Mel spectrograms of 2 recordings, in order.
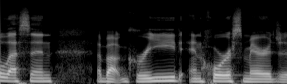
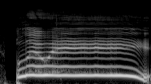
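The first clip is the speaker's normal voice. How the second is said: mock very high, stretched-out, loud, shrill shout; 5 dB louder than usual. Recapping a cartoon episode's first scene, imitating Muffin yelling. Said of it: "she is yelling".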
